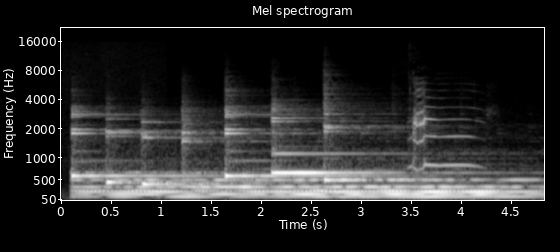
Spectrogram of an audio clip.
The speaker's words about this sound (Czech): Když však míjela strom, muž vyskočil a rychlostí blesku na ní hodil síť. Ozvalo se kvíkavé mňouknutí, po němž následovalo triumfální heknutí. Kočka byla lapena.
